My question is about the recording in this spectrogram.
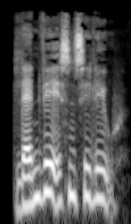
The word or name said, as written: landvæsenselev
